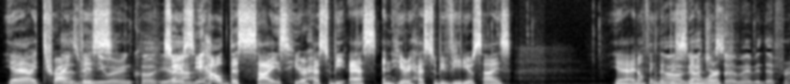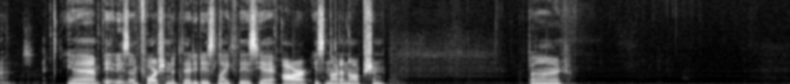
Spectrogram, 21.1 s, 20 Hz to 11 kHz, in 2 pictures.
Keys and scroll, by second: 0.9 super+c, 2.1 super+v, 11.5 super+c, 12.2 super+v, 15.1 super+Tab.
